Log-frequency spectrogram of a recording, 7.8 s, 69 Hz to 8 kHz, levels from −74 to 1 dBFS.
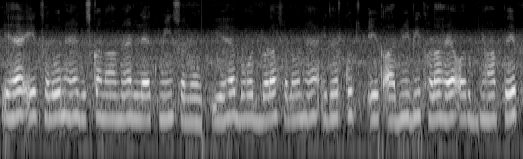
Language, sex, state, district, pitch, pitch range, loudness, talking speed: Hindi, male, Bihar, Bhagalpur, 235 Hz, 230-250 Hz, -18 LUFS, 190 wpm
